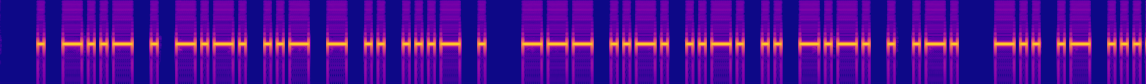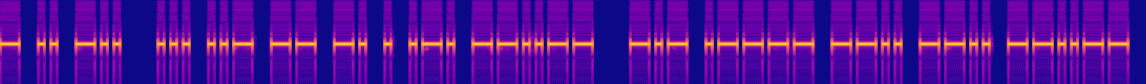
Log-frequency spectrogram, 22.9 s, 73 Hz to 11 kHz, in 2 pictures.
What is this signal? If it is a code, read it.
Morse code, heard as a keyed tone, about 19 wpm, 800 Hz. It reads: EXECUTIVE OFFICER DAVID SUMNER, K1ZZ,
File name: ANGLAIS texte clair 3 vitesse 18 mots minute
